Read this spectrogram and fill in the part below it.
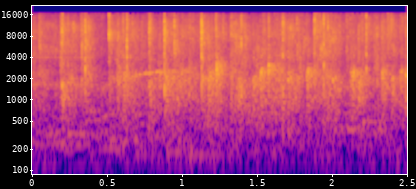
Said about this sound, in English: Applause ripples slowly from the back right side of the room. Much of the rest of the crowd is, we did not come here today for this.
